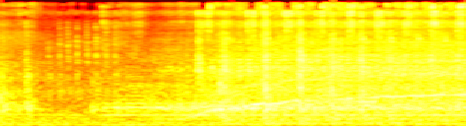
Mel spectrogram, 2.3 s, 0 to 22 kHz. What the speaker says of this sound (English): We're going to sew all the way around the mask 2 times.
